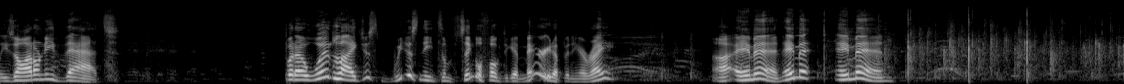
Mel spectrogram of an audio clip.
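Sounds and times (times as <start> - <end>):
speech: 0.0 - 1.2, 2.8 - 6.4, 7.1 - 9.0
scattered handclapping: 6.2 - 11.2.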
